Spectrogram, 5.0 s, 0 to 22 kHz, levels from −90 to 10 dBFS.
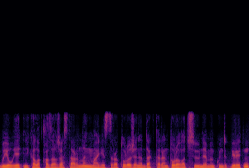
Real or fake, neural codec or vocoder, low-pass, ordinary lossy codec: fake; codec, 16 kHz, 1 kbps, X-Codec, WavLM features, trained on Multilingual LibriSpeech; 7.2 kHz; none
